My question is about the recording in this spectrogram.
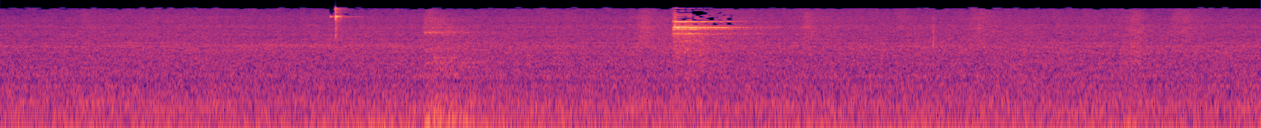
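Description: Steel coin-die parts clinking together: a few light clicks, then one sharp metal-on-metal clink about halfway through as the die cap is seated on the die ring. Underneath is a steady low hum from the hydraulic coin press's power pack running.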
